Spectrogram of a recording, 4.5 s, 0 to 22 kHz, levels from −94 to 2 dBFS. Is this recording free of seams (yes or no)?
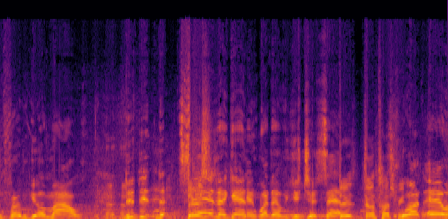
no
